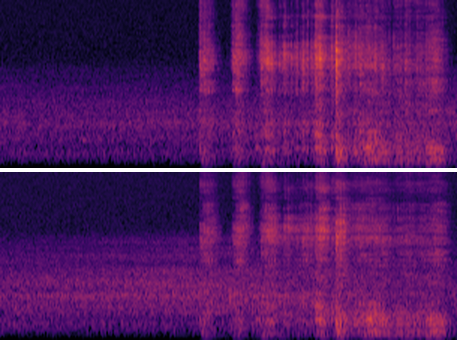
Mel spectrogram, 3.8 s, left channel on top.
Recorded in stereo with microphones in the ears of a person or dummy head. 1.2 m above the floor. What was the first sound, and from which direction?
Tearing paper, 65° left (ahead or behind).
